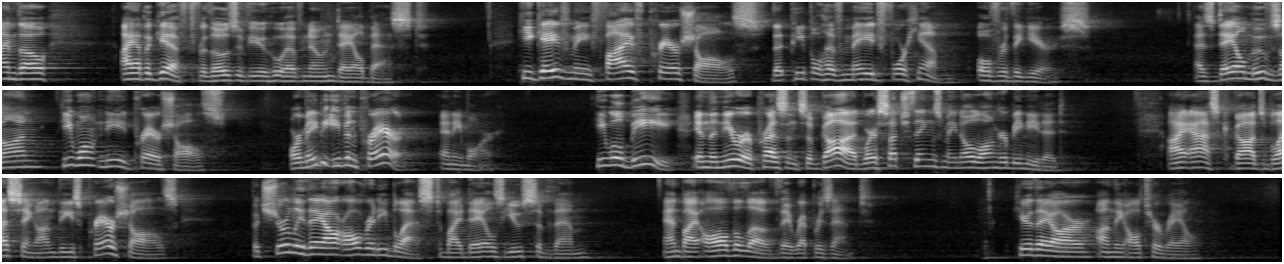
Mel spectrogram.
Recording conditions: large echoing room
